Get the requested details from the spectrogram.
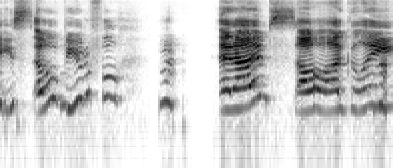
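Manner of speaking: over-the-top pathetic voice, very high and loud. Recalling curling into a ball and saying this, imitating a really pathetic voice. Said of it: "in this really pathetic voice".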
